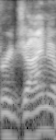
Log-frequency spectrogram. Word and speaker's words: Regina: And just remember, Alex, Regina rhymes with that other word.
